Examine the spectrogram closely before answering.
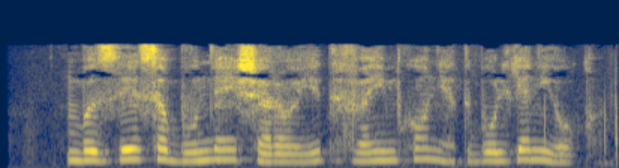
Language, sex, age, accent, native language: Uzbek, female, under 19, Jizzax, Uzbek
